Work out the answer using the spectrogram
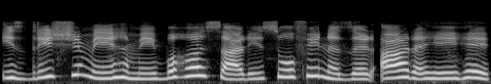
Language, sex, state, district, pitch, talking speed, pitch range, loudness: Hindi, female, Jharkhand, Ranchi, 295 Hz, 135 wpm, 260-345 Hz, -14 LUFS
